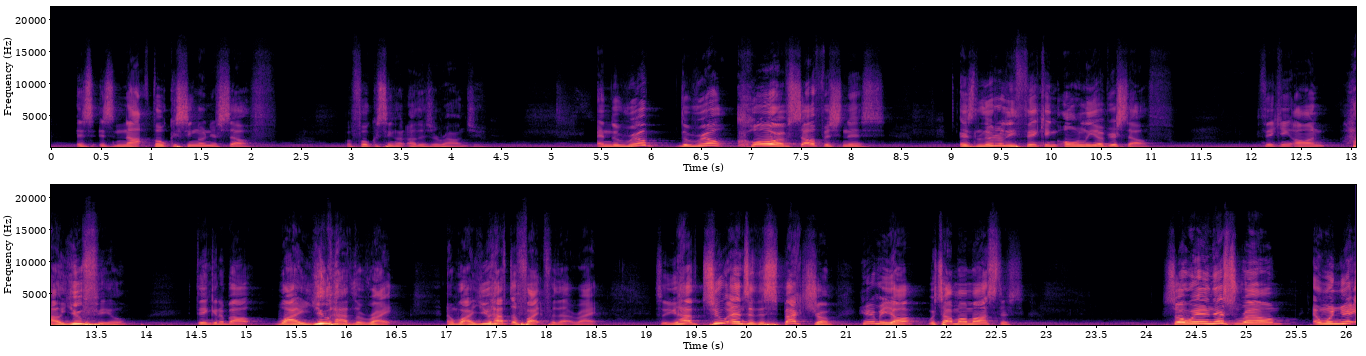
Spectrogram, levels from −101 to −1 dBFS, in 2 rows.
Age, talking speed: 20-39, 160 wpm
